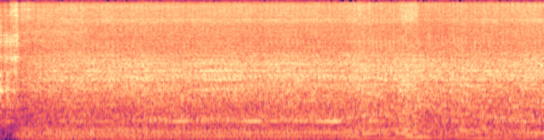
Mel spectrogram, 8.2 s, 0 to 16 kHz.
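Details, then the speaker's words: 1994 Mazda Miata after new timing belt, water pump, radiator, hoses and seals, run with no accessory belt before the cooling system is filled: steady, even idle with no misfire, tick or knock. Runs smooth. "and I heard everything I needed to hear the engine sounds great it's running smooth as glass"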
